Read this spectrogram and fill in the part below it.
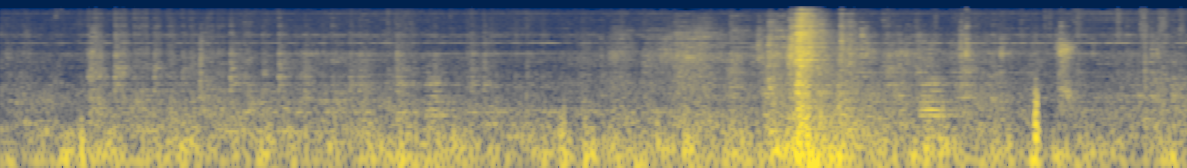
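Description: A freight train rolls slowly past close by, its wheels rumbling on the rails.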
